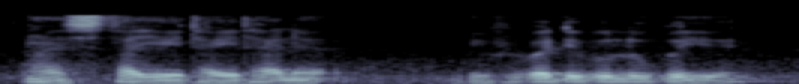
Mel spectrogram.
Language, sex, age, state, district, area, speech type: Bodo, male, 18-30, Assam, Kokrajhar, rural, spontaneous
